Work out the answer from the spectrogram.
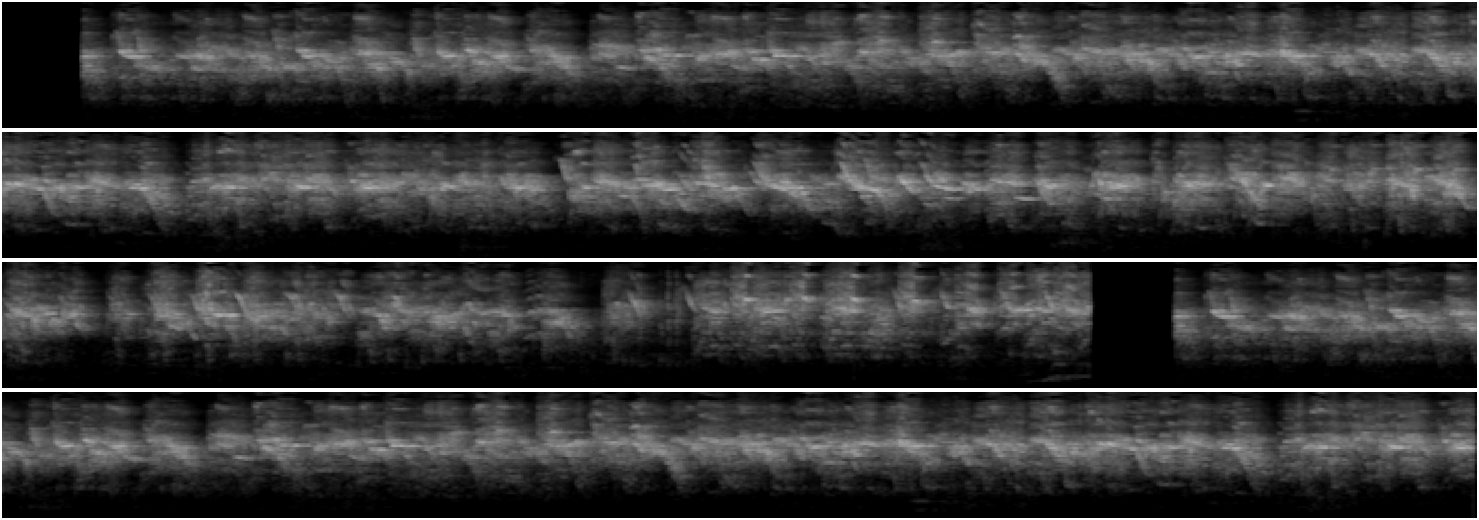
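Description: Many birds chattering together in a dense, continuous flock chorus of squawks and chirps. The sound drops out briefly about two-thirds of the way through.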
